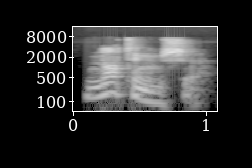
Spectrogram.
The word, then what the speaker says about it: Nottinghamshire: names, in combination with the names of towns, for instance, this is pronounced sh. So we have Oxfordshire, Nottinghamshire. Remember that ham is just pronounced so Nottinghamshire.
